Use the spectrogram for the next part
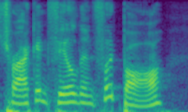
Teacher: Notice here I said track and field and football because we have two different ideas here. So I had a little bit of rising tone here, then falling tone when I mentioned the second sport.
